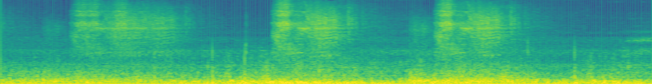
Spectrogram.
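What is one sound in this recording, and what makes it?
Ships fire bursts of weapon blasts at an asteroid.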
